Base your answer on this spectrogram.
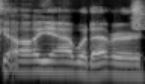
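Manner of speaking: breezy, unbothered tone. Retelling how a sick woman's friend reacted, imitating casual indifference. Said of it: "her friend's just casually like".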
